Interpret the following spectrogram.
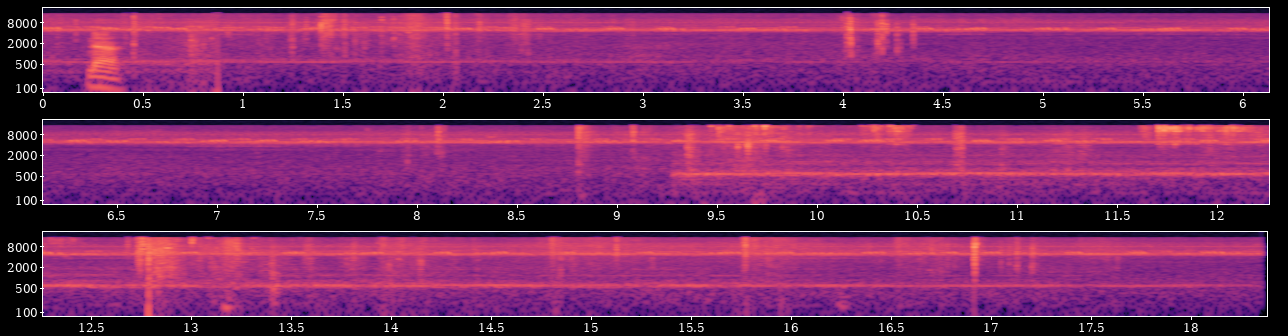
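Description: Crickets chirping in a night scene of a horror film's soundtrack, a steady high trill with a few faint clicks. A steady low hum joins about halfway through.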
